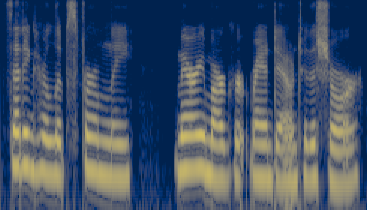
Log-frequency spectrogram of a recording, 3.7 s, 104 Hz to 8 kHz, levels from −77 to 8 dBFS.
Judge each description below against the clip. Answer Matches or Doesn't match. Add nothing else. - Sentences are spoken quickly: Doesn't match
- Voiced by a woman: Matches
